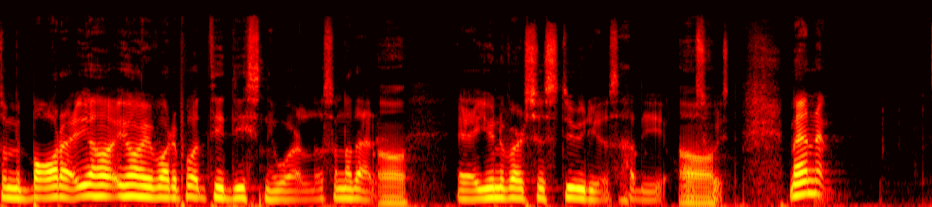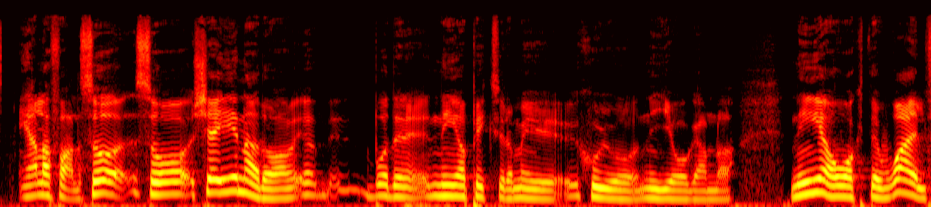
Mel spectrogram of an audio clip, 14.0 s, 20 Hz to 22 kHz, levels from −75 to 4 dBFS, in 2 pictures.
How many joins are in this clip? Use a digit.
0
